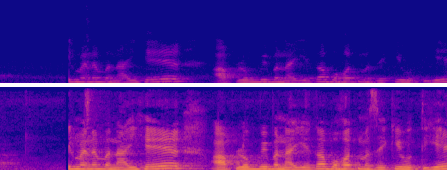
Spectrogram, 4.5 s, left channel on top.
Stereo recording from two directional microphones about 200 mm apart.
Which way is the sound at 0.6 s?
35° right (ahead or behind).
